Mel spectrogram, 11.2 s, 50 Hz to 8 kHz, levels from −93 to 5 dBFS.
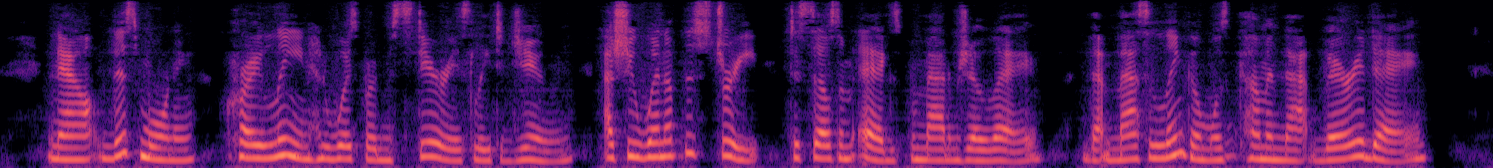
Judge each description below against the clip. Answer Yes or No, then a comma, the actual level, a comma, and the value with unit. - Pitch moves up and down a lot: No, average, 3.5 semitones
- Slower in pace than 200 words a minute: Yes, average, 160 wpm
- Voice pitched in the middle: No, high, 215 Hz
